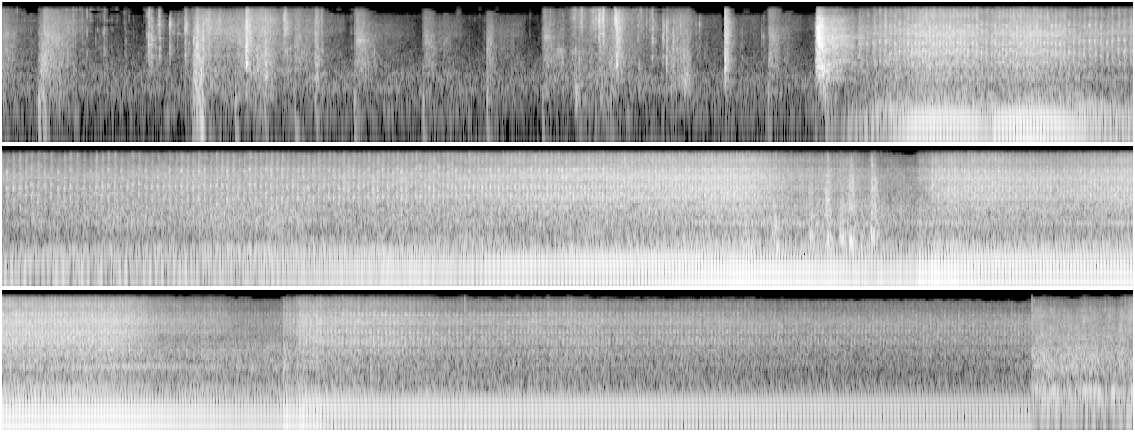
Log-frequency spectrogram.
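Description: Bus engine in PUBG starting up after some clicks and footsteps, then a low droning engine that revs up and holds steady as the bus drives, loud and close.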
